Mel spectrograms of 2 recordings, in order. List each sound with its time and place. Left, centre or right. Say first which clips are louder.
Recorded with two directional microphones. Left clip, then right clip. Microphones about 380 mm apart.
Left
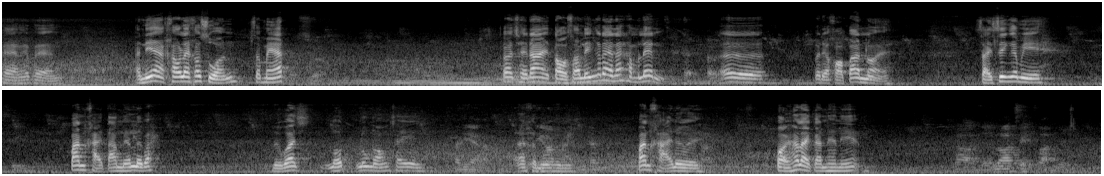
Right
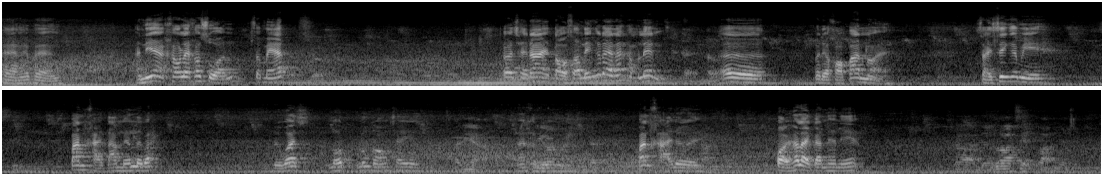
0.0 s a man's voice: left 4 dB; centre
4.9 s a woman's voice: left 6 dB; centre
11.7 s a woman's voice: left 7 dB; centre
14.3 s speech: left 9 dB; left
16.1 s a woman's voice: left 9 dB; centre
